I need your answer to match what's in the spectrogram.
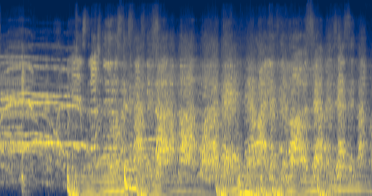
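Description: A big crowd at a concert sings and shouts along to a song in unison, voices loud and continuous over throbbing low bass beats, with sustained tonal music running underneath.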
